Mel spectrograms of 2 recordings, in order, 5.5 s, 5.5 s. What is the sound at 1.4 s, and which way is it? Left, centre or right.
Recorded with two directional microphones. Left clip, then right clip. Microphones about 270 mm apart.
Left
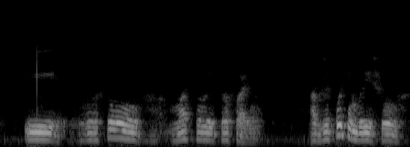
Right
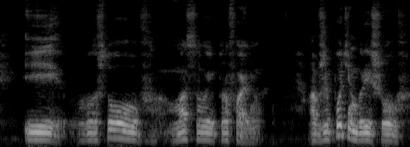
Speech, right.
